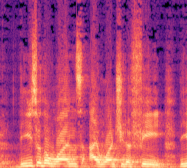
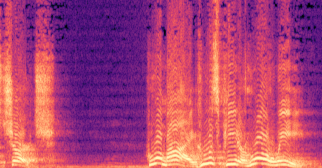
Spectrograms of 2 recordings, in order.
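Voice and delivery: full-force preaching; 8 semitones higher than usual. Acted. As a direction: build to a ringing crescendo.

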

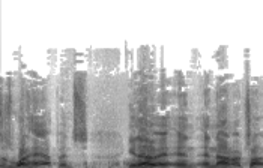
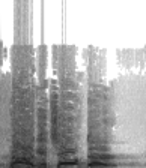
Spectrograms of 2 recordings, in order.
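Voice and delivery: higher and louder, driving the line home; emphatic repeat; 5 semitones higher, 6 dB louder than usual. Acted. Preacher repeating God's retort to the atheist, loud and emphatic. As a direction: hammer the punchline to the congregation.

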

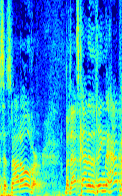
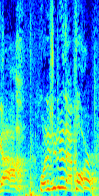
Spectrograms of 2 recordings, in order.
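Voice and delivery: mock dismay; 10 semitones higher than usual. Disciple shocked at Jesus tossing the bucket, mock dismay. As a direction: cry out as the bucket goes overboard. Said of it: "You're just like".

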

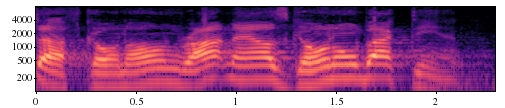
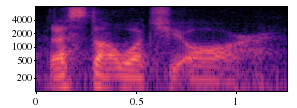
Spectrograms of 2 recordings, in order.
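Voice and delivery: soft, hushed reassurance in a much lower voice; gentle Holy Spirit; 10 semitones lower, 8 dB quieter than usual. Retold or imitated. Holy Spirit softly telling Brother Josh who he is now, hushed. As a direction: whisper it gently like a comforting spirit. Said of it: "the Holy Spirit comes along and says".

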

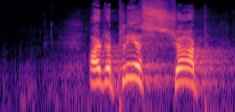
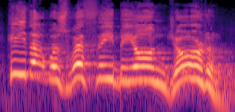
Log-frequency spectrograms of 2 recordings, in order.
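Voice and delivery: high, loud insinuating quote; sneering accusers; 6 semitones higher, 7 dB louder than usual. Retold or imitated. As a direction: needle him with each phrase, cutting. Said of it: "these four brief statements".

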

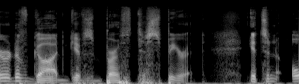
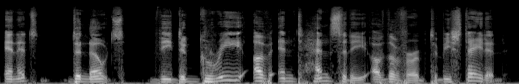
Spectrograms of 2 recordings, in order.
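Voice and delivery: normal talking voice

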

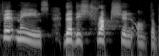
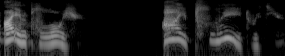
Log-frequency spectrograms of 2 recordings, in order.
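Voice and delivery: hushed pleading; 2 semitones lower, 9 dB quieter than usual. Acted. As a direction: drop right down and plead gently. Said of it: "Paul begins by pleading".

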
